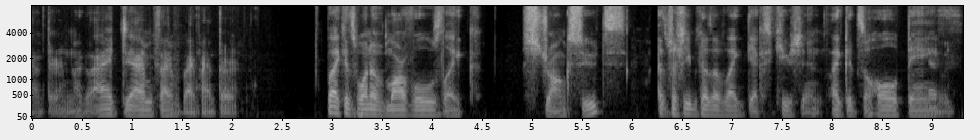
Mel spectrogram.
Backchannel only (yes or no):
yes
